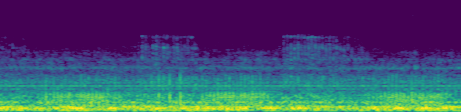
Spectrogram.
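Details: Munchkin kitten asleep, snoring in a low continuous rumble, two faint breathy hisses marking its breaths, otherwise quiet.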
